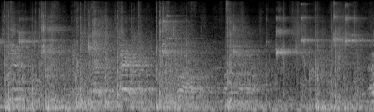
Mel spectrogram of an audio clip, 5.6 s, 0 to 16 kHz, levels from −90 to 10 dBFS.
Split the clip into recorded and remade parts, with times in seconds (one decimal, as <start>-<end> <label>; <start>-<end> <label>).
0.0-0.8 remade; 0.8-3.3 recorded; 3.3-5.6 remade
